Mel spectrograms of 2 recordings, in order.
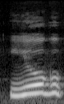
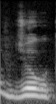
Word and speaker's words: योग: कक्षा को कक्षा कहना योग को जोग कहना और यह जो उच्चारण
